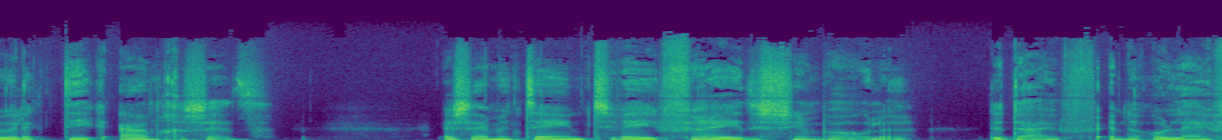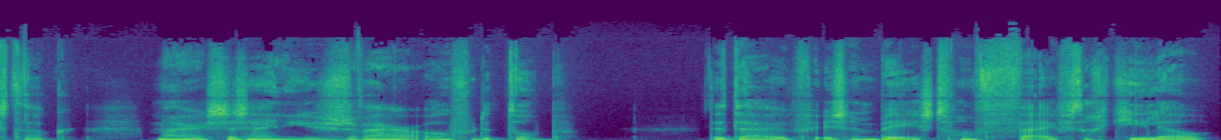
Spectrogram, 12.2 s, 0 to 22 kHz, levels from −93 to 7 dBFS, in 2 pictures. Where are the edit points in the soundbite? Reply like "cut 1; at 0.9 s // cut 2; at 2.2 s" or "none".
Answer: none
